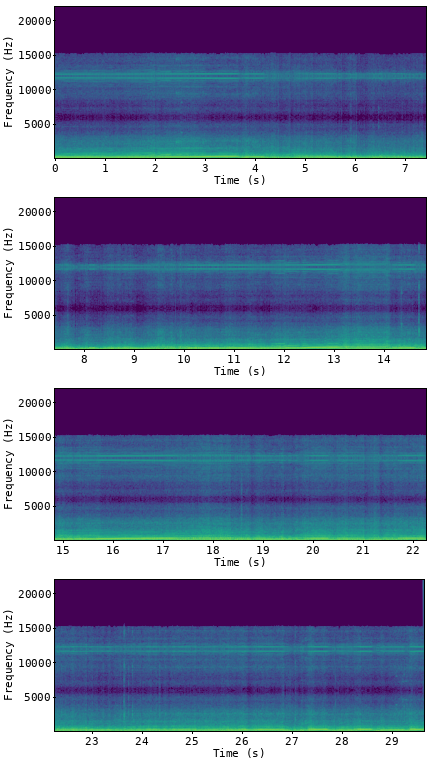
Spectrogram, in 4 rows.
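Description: Holden NZV8 race car's V8 engine at racing speed, heard inside the cabin. Its pitch climbs and drops several times in the first half as it shifts and brakes for corners, then holds high and steady through the second half.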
